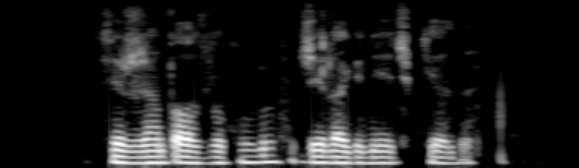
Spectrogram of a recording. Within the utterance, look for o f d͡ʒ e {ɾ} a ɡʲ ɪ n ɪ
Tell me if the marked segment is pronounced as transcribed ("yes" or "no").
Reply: no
